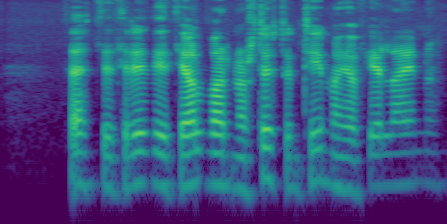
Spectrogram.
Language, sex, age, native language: Icelandic, female, 50-59, Icelandic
